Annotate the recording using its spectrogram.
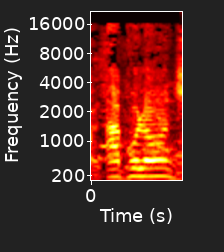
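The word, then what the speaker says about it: Jean Appolon: And spell Jean Apollon, J-E-A-N, Apollon, A-P-P-O-L-O-N.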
